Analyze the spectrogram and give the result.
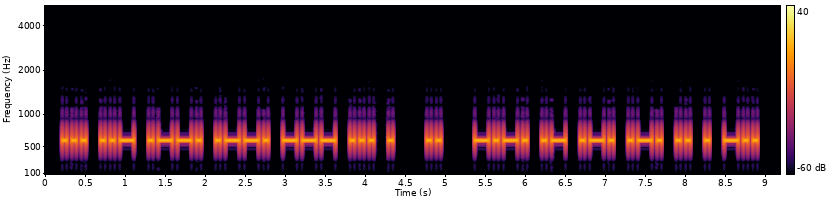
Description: Morse code, heard as a keyed tone, about 20 wpm, 600 Hz. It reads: SUPPOSE I CARRIED
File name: cw-books / winnie-the-pooh / winnie-20wpm-page-0060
